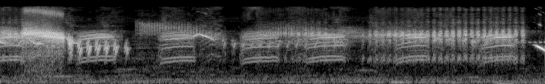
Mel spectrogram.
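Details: Sirpu giving a distress call as if trapped, a sound used to lure other birds: dense, harsh, nasal chattering notes in rapid bursts with short gaps, plus a few upward-sliding whistles.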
